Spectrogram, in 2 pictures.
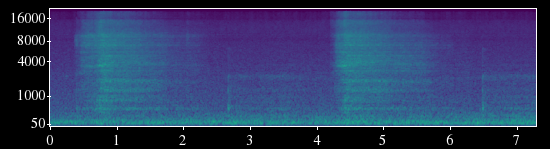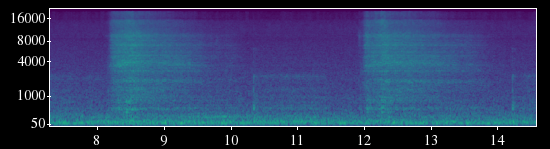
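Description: Loud, rough, hissing breaths recurring about every four seconds, around 16 a minute, over steady room noise; heavy snoring during sleep.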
